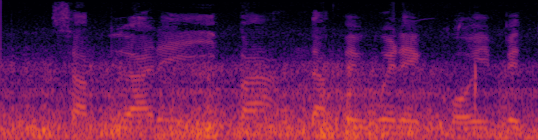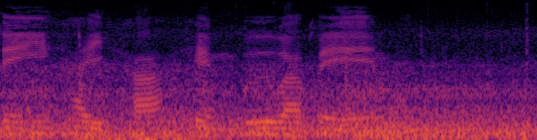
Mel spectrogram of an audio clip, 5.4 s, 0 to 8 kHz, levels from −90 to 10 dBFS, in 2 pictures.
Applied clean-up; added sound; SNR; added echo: none; Thunder; -4 dB; none.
